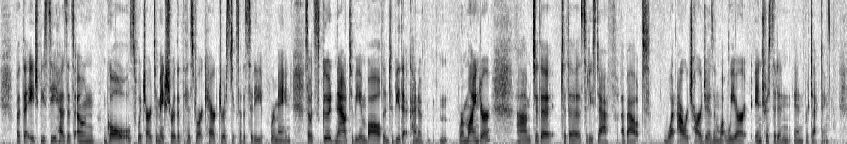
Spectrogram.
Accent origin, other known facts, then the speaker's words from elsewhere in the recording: Louisiana, United States; I didn't grow up in a city that had brick streets. I grew up in Louisiana where floods and hurricanes have ruined all of them.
